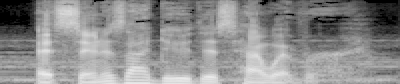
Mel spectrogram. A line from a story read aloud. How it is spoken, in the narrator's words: he says in an extremely defensive tone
